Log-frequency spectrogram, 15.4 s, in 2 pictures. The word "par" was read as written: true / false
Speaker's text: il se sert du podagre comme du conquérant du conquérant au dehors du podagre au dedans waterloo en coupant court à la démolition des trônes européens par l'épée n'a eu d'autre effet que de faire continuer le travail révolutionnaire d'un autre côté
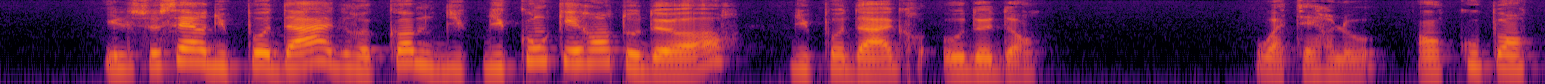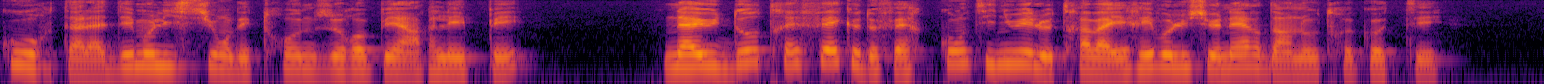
false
